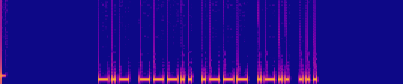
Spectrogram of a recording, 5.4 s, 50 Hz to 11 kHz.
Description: Morse code, heard as a keyed tone, about 25 wpm, 700 Hz. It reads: K8JLS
